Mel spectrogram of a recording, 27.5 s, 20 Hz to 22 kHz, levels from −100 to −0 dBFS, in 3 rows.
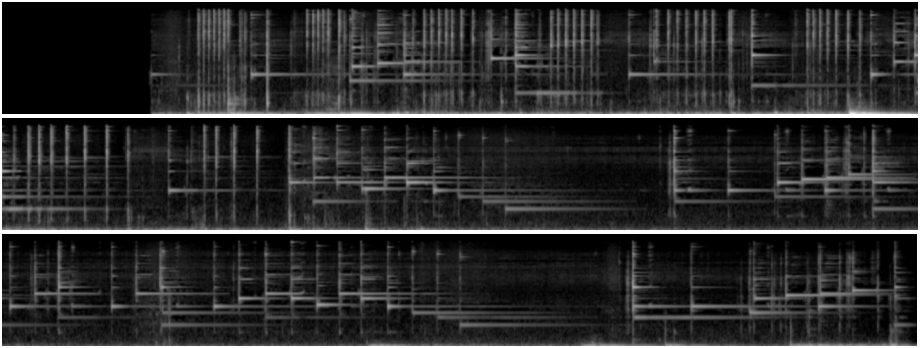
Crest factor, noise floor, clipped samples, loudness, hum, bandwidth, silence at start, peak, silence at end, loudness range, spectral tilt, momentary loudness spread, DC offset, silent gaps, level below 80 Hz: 30 dB; under -90 dBFS; under 0.1%; -37 LUFS; none; 17 kHz; 1.5 s; -4 dBFS; 0.1 s; 10 LU; -0.5 dB/octave; 17 LU; under 0.1%; none; -34 dBFS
